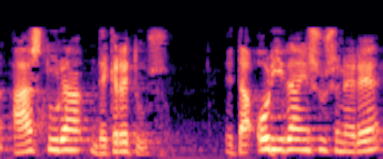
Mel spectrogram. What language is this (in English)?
Basque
